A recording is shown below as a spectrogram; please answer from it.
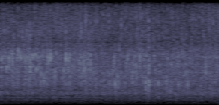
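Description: Peas fry in a pan with onion and spices, making a soft, even sizzle that stays continuous and fairly faint throughout, with no voices.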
